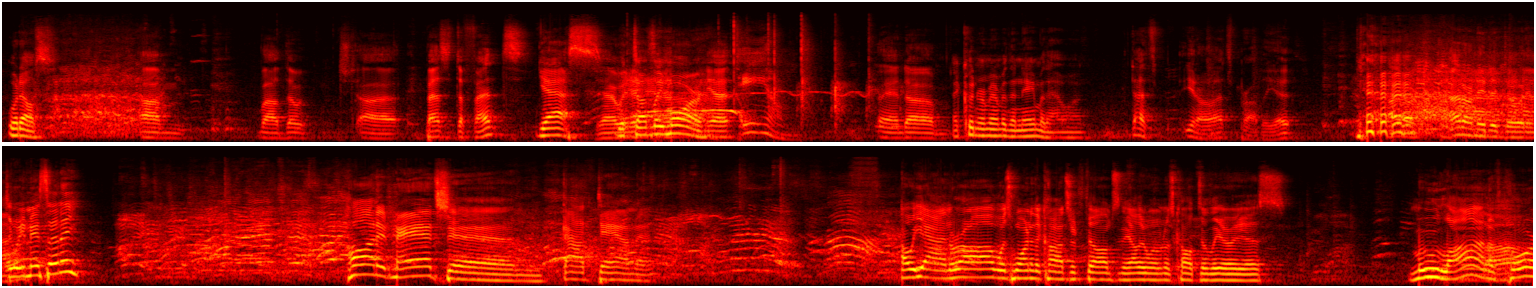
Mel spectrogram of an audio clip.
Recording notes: Live from Comedy Works in Denver.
